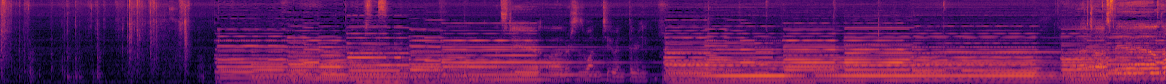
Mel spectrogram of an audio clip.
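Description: Electronic keyboard on an organ sound playing a hymn introduction in sustained chords. It starts about four seconds in, after a few seconds of faint handling clicks, and pauses briefly about two-thirds of the way through.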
